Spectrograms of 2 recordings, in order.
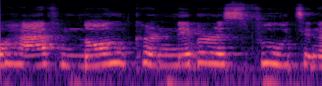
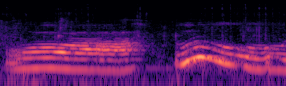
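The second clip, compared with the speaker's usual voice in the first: ordinary talk, nothing marked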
